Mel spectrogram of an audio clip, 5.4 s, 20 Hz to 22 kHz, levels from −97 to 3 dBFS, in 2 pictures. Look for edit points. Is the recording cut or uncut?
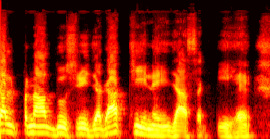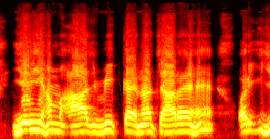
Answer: uncut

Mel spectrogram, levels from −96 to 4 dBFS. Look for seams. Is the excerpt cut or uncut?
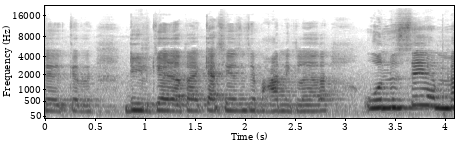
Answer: uncut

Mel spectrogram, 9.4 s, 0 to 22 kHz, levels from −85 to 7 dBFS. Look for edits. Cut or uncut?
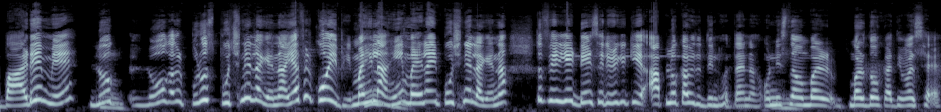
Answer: uncut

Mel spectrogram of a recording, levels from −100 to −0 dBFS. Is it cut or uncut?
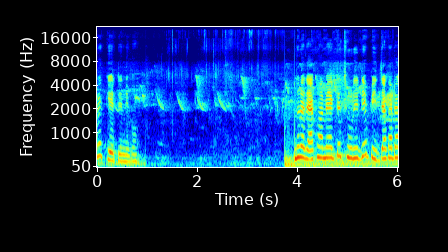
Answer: uncut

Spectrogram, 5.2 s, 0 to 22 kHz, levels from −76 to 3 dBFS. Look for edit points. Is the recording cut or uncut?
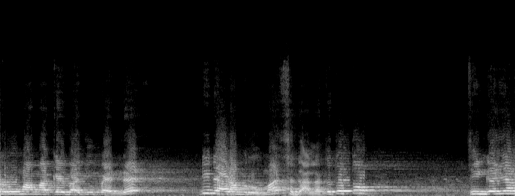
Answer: uncut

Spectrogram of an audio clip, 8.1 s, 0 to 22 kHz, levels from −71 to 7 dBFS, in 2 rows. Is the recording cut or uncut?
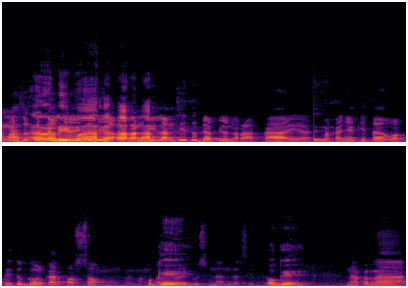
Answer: cut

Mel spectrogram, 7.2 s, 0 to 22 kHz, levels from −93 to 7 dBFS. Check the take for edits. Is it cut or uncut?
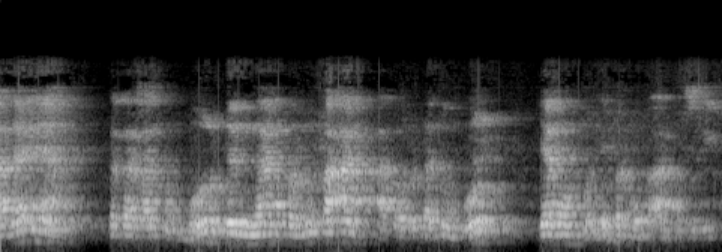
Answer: uncut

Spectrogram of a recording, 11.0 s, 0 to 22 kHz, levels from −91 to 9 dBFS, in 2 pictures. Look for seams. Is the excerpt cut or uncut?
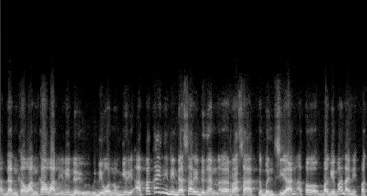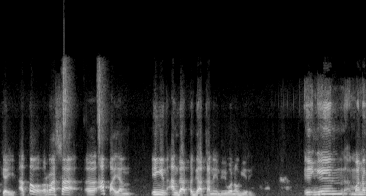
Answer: uncut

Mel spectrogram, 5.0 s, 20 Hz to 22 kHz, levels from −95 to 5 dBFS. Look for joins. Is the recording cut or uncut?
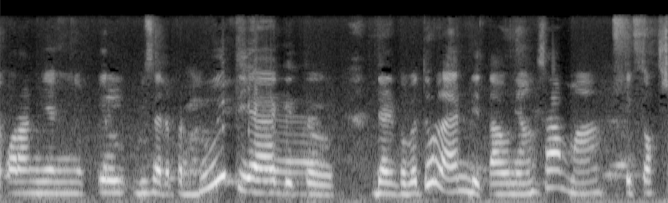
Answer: uncut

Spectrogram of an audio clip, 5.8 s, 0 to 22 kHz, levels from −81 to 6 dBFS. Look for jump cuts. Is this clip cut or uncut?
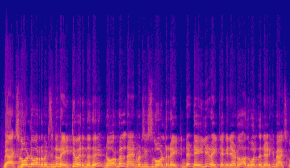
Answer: uncut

